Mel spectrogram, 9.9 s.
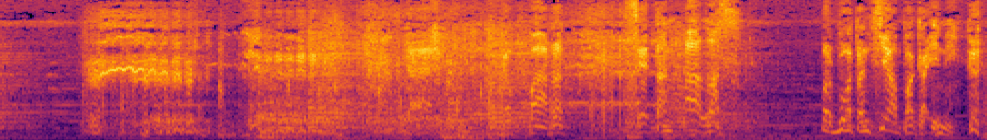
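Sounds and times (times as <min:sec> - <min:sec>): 
horses whinnying: 0:00.8 - 0:07.1
speech: 0:08.3 - 0:09.8.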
